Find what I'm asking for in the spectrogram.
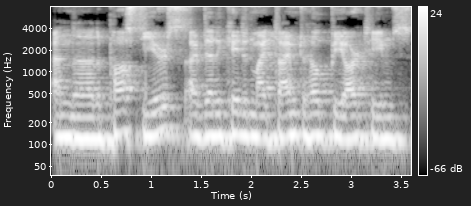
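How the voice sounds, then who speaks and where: A man with a Belgian accent, medium pitch, monotone flat intonation, moderate pace, and audible room echo. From Belgium. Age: 30s. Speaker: tech entrepreneur. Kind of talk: interview. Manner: hesitant, many fillers.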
